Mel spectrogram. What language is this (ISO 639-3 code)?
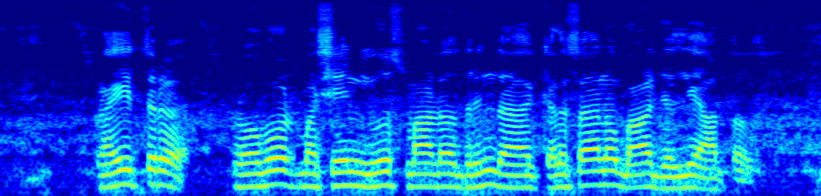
kan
